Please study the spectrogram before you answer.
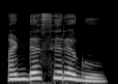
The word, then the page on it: ಅಡ್ಡಸೆರಗು: aḍḍaseragu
